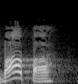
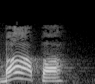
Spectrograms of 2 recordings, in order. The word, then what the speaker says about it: Bapa: Now, he pronounced it a little differently than I did. Bapa, it was like almost like a two-syllable thing, or an accent on the ah, Bapa.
